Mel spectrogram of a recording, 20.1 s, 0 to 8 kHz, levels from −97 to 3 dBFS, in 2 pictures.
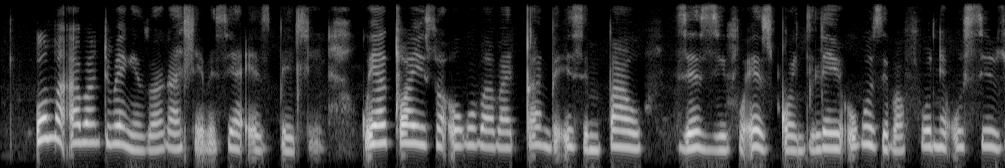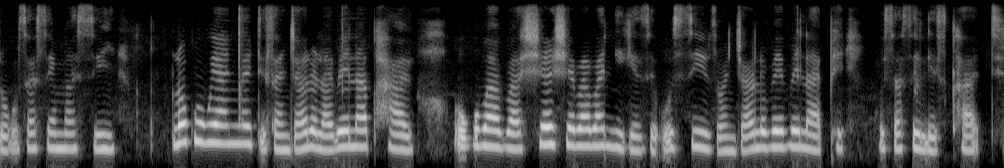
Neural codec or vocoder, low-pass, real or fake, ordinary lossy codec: autoencoder, 48 kHz, 128 numbers a frame, DAC-VAE, trained on Japanese speech; 7.2 kHz; fake; Opus, 64 kbps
